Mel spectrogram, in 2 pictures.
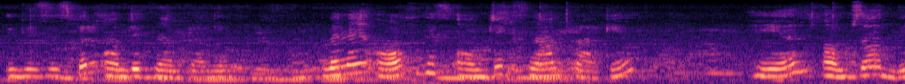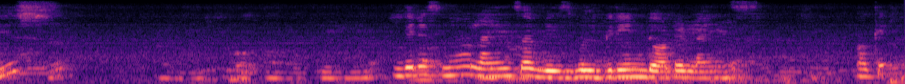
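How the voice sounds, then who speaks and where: A woman instructor walks through software steps at a slow pace. She speaks haltingly, restarting and repeating phrases. The sound is dull and lo-fi, with plenty of chatter from other people in the background. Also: medium pitch. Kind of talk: step-by-step screen tutorial on drafting software.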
